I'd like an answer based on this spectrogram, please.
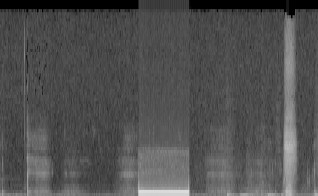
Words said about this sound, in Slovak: Voláte mimo siete Orange. Ach, jaj, zvoní.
